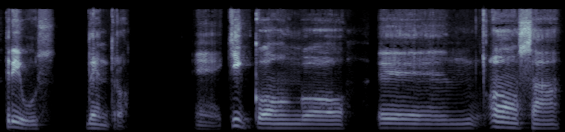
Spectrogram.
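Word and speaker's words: Xhosa: Eh, Kikongo, eh, Osa, así se pronuncia, es el idioma de las chasquidas, eh, sules, en fin, infinidad de etnias.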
